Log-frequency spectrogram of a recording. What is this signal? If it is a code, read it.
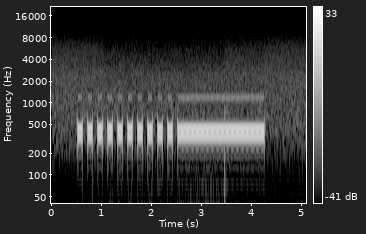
Telephone call progress tone (North American plan), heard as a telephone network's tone, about 350, 440 Hz, 0.1 s on and 0.1 s off. Stutter dial tone.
